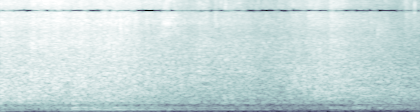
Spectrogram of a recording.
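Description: Water splashing from a swimmer's arm strokes and kicks in a pool, as a steady wash of noise that is loudest at first and fades gradually toward the end.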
